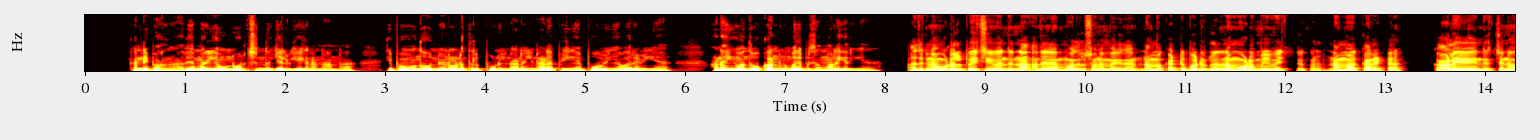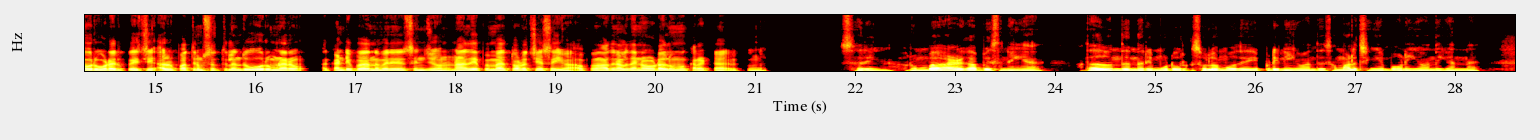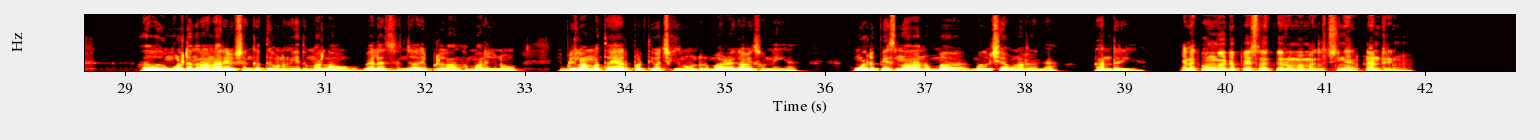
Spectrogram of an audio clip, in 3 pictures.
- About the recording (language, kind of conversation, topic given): Tamil, podcast, மெய்நிகர் வேலை உங்கள் சமநிலைக்கு உதவுகிறதா, அல்லது அதை கஷ்டப்படுத்துகிறதா?
- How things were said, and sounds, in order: anticipating: "கண்டிப்பாங்க, அதேமாரி இன்னொரு சின்ன கேள்வி … போது எப்படி சமாளிக்கிறீங்க?"; "உட்கார்ந்து" said as "உட்கார்ன்னு"; in English: "ரிமோட் ஒர்க்"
